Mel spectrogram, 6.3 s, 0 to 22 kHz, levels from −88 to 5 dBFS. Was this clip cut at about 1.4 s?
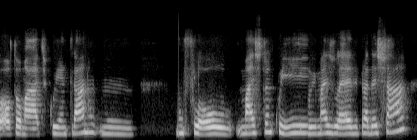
no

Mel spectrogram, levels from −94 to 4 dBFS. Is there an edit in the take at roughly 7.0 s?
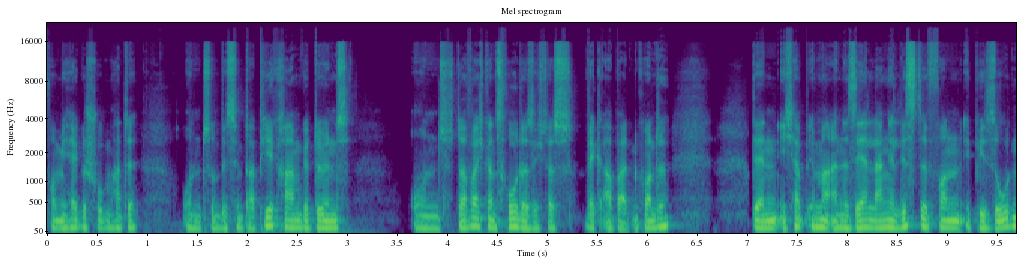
yes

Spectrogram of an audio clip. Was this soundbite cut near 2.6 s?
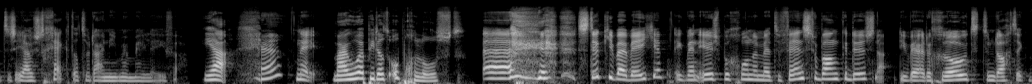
yes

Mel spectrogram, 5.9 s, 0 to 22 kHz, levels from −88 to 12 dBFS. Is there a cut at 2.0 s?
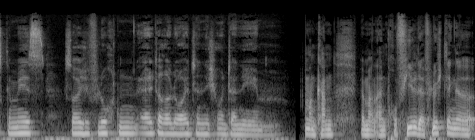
no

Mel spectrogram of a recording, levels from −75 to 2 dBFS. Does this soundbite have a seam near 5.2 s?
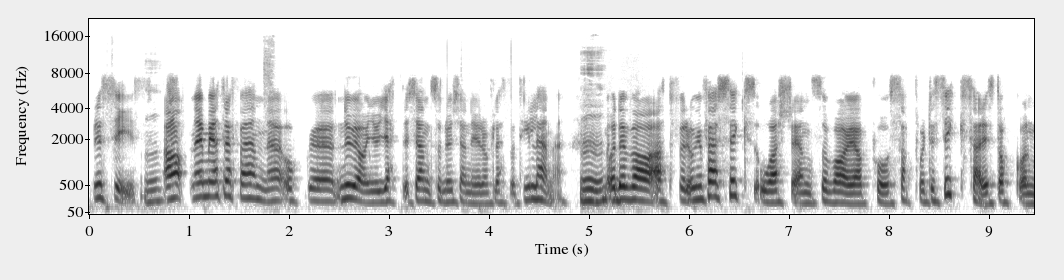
yes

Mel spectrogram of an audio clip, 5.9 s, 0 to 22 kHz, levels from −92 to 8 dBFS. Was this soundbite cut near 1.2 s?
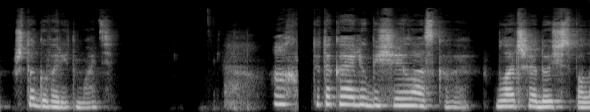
no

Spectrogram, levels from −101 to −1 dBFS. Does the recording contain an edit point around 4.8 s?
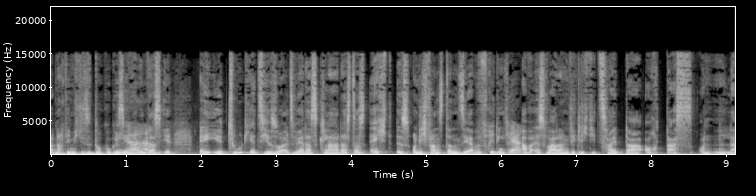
yes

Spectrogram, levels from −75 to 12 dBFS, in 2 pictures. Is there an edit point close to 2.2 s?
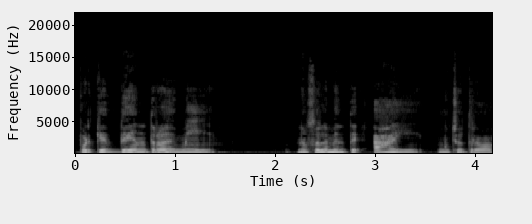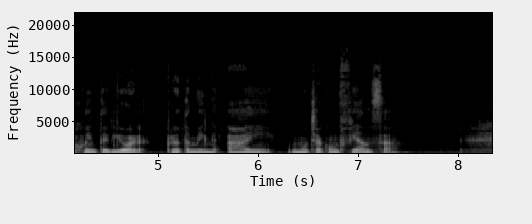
yes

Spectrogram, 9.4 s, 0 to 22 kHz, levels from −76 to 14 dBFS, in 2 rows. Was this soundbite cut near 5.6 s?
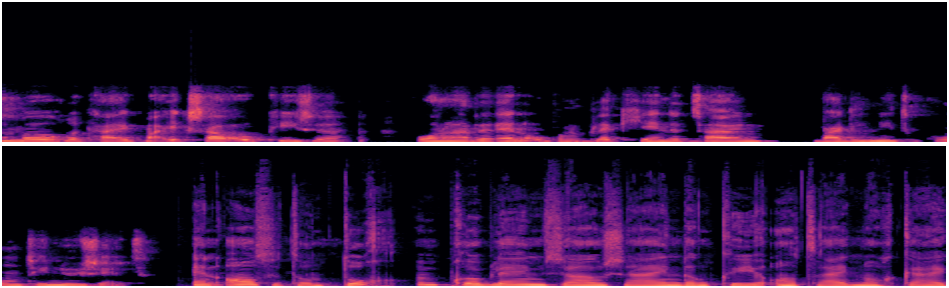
yes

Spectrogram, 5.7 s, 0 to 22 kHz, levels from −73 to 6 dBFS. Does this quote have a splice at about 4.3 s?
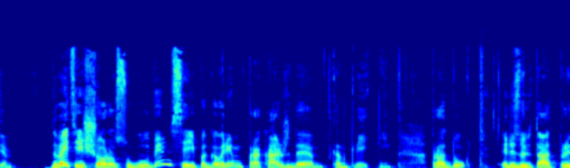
yes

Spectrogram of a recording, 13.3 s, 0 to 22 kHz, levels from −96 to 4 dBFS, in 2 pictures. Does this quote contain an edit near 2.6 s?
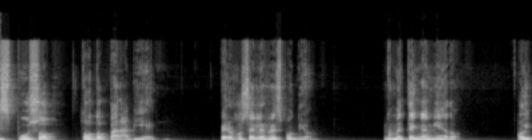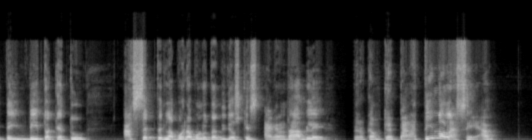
yes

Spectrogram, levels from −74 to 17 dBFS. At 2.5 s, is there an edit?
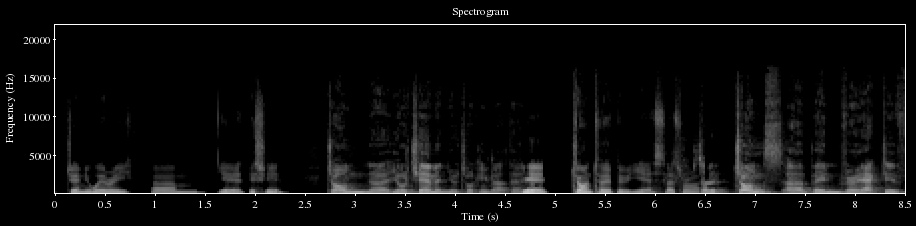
no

